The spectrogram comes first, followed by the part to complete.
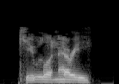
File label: "culinary", English; adjectives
